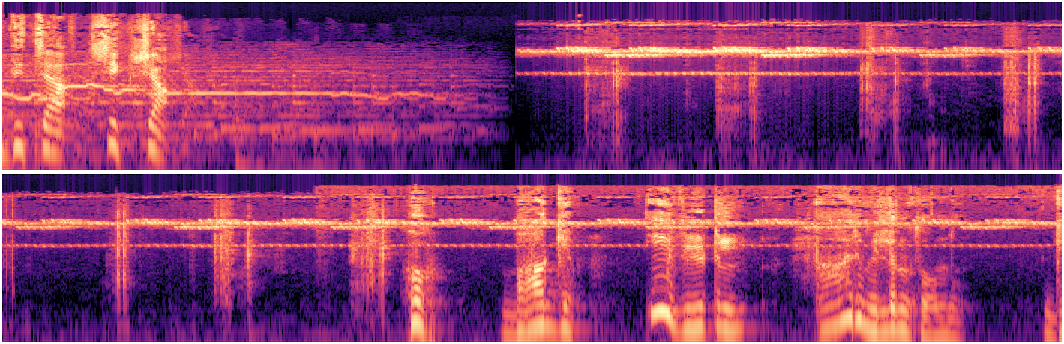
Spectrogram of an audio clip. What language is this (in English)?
Malayalam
